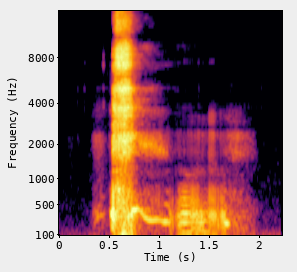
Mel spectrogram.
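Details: A single sharp sneeze burst followed by a short voiced trailing sound, from a person with chest pain and barking coughs left over after a cold.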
